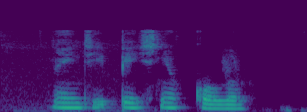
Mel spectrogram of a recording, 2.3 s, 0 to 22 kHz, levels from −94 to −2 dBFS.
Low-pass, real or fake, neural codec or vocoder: 7.2 kHz; real; none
